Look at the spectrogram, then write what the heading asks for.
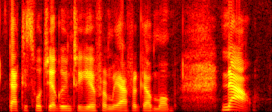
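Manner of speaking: usual speaking voice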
